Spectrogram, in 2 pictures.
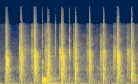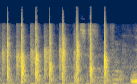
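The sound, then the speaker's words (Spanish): Steady, rhythmic applause from a small group sending off a departing guest on a radio program, about twenty sharp claps in quick even succession, fairly loud, with faint voices underneath near the end. “Bien, lo despedimos como lo recibimos con un aplauso.”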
